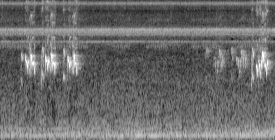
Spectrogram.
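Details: Sooty-headed bulbul delivering three bright burbling notes in quick succession, then a pause and a softer, fainter phrase ending in a louder note, against a continuous shrill background hum.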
